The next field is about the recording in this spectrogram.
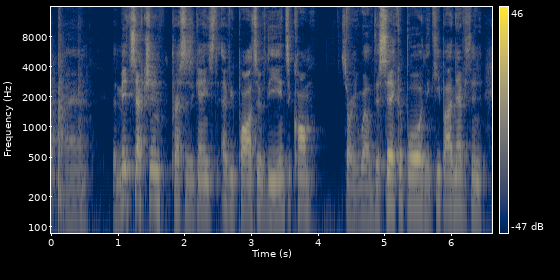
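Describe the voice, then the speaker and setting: A man's voice: fairly high pitch, mellow, a little hiss or hum. A man giving an informal, explanatory hands-on product tutorial as an installer. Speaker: installer demonstrating an intercom product.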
